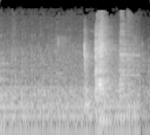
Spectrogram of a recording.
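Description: Kitchen handling sounds over a steady low hum, with one short knock about a second and a third in, like a cupboard door shutting, and a lighter one just after.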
